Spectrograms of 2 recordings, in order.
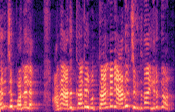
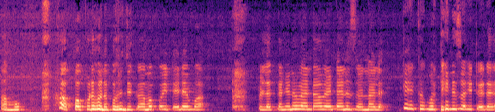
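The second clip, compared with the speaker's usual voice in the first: grieving father; 3 semitones lower than usual. Acted.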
